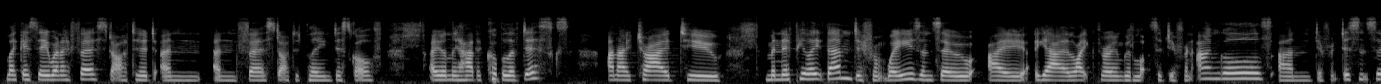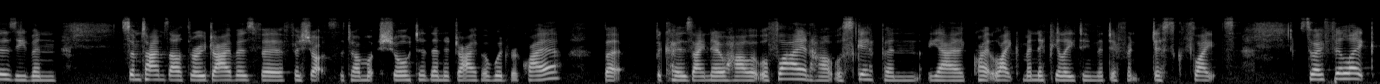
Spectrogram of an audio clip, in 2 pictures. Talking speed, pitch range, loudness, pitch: 190 wpm, 195-220 Hz, -26 LUFS, 205 Hz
